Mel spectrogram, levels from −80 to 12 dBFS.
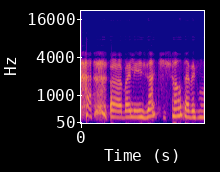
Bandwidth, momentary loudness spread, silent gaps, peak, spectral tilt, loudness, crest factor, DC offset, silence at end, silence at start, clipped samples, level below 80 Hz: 5.2 kHz; 2 LU; none; -2 dBFS; -6.5 dB/octave; -14 LUFS; 12 dB; under 0.1%; 0 s; 0 s; under 0.1%; -58 dBFS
